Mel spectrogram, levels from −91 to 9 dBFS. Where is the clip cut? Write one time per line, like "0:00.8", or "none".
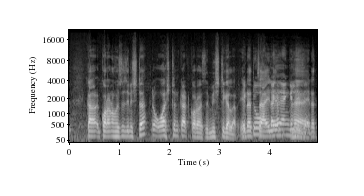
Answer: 0:01.6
